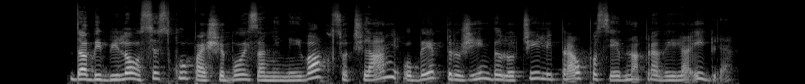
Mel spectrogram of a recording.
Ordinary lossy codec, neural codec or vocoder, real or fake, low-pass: none; codec, 44.1 kHz, 3.4 kbps, Pupu-Codec; fake; none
